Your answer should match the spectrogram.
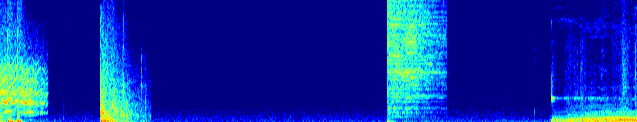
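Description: Cartoon soundtrack: the music cuts off, followed by a single thud about a second in and a short hiss about four seconds in, with long quiet gaps between them. Music starts again near the end.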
